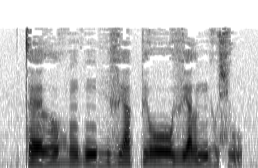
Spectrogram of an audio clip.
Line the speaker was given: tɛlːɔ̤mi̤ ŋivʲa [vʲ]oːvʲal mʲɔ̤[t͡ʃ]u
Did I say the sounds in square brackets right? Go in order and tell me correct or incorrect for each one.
incorrect, incorrect

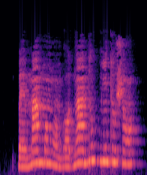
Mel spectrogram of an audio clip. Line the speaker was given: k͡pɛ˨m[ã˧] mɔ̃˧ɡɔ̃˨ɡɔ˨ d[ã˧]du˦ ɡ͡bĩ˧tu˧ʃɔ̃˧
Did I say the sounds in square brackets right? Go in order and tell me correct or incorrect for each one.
correct, correct

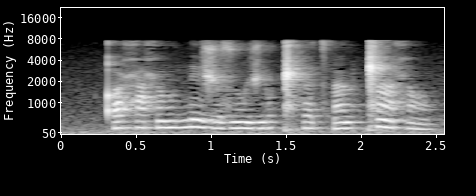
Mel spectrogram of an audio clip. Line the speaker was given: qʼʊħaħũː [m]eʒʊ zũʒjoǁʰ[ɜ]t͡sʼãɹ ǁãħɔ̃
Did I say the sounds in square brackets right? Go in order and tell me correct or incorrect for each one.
incorrect, correct

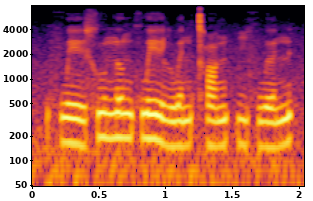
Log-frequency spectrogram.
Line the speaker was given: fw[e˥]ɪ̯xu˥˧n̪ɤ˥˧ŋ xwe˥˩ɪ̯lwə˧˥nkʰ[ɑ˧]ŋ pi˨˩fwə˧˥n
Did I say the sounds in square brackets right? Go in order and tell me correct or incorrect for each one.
incorrect, incorrect

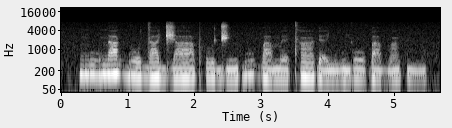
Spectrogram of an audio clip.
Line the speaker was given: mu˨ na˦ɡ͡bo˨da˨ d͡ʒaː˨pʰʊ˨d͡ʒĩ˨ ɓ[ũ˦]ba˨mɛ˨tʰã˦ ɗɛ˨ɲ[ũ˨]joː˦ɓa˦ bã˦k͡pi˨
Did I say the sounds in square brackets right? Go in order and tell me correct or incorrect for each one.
incorrect, incorrect

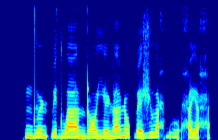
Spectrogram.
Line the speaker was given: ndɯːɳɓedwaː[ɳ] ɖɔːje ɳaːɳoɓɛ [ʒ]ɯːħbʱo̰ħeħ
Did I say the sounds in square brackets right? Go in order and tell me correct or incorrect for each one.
correct, correct

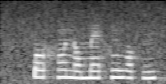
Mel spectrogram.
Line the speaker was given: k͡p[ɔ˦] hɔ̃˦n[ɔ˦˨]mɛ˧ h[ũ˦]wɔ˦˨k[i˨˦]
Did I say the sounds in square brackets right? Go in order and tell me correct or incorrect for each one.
correct, incorrect, correct, incorrect

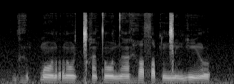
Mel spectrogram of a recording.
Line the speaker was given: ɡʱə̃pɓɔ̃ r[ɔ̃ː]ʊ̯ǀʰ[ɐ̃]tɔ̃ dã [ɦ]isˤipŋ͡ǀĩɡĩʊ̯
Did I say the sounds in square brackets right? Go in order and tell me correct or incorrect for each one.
incorrect, incorrect, correct

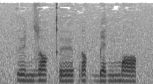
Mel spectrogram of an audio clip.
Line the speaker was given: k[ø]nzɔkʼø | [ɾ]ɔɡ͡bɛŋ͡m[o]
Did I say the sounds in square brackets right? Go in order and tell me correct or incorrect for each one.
correct, correct, incorrect

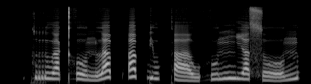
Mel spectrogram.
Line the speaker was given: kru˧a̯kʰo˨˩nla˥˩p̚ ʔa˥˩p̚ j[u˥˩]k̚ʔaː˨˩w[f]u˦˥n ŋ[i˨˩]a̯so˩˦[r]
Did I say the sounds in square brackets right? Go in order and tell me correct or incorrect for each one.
incorrect, incorrect, incorrect, incorrect

